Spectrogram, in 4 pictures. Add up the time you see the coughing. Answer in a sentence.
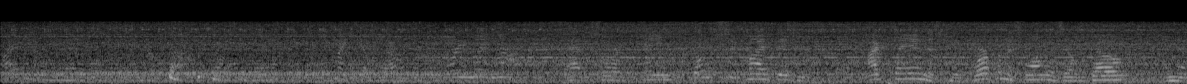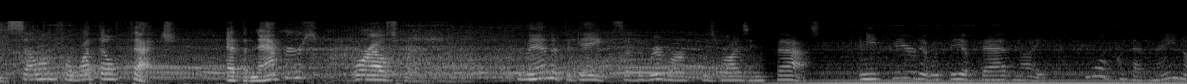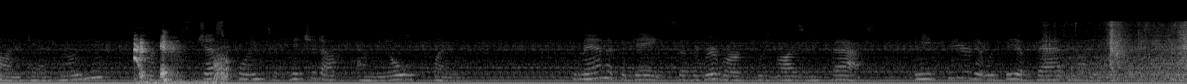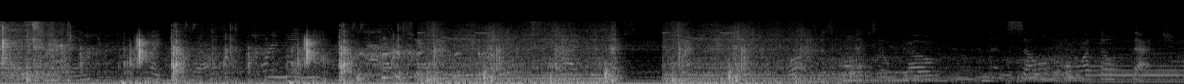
You can hear the coughing for 3 seconds altogether.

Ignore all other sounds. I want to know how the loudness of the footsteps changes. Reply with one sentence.
The loudness of the footsteps stays about the same.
